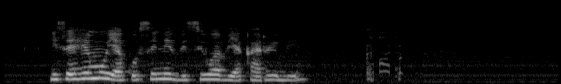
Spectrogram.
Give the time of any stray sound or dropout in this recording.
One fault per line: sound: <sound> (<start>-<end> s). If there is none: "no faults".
sound: cough (3.7-4.1 s)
